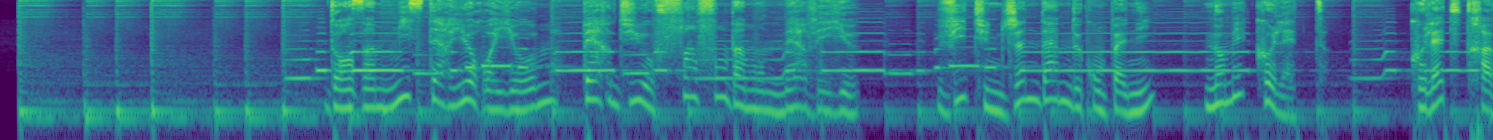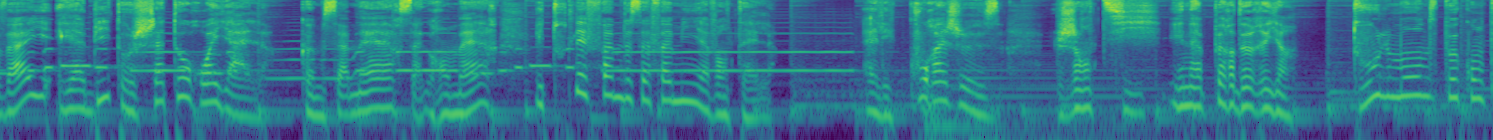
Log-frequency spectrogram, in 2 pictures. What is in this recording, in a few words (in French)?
Conte, voix; Flora et Colette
